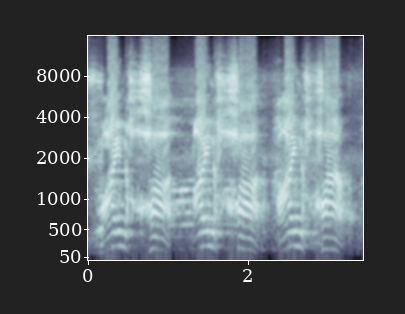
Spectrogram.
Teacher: দুই নম্বর মাখরাজ, একেবারে হলকের মধ্যখান থেকে আইন হা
